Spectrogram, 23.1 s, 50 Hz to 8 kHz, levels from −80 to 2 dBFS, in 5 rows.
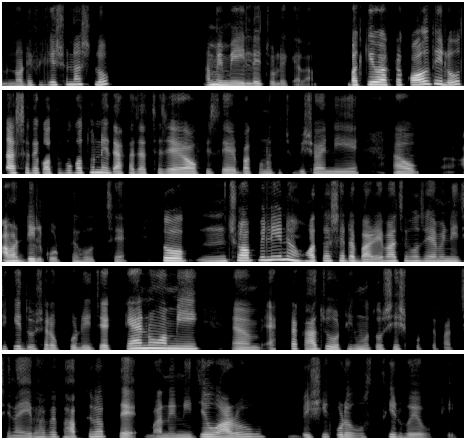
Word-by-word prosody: Notification 200 +6 -6
আসলো। 245 -2 -2 1.0
আমি 220 +1 +7
মেইলে 165 -3 -1
চলে 140 -2 -12
গেলাম। - - -21 0.3
বা 200 - +7
কেউ 240 -1 +8
একটা 225 +1 -4
কল 225 +3 +10
দিলো 240 -8 +3
তার 215 -2 +7
সাথে 205 0 -5
কথোপকথনে 210 +6 -1
দেখা 165 +3 -4
যাচ্ছে 180 +1 -8
যে 175 - +1 0.2
অফিসের 170 -1 -8
বা 165 - -3
কোন 170 0 -13
কিছু 170 - -31
বিষয় 165 0 -7
নিয়ে 150 0 -7 0.5
আও 155 -1 0 0.6
আমার 190 0 +6
ডিল 185 -1 +2
করতে 145 +2 -13
হচ্ছে। 155 0 -16 0.4
তো 240 - +9 0.3
উম 190 +1 -8
সব 240 -1 +7
মিলিয়ে 295 +3 +3
না - - +7
হতাশাটা 215 +3 0
বাড়ে। 155 0 +1
মাঝে, 200 +1 -1
মাঝে 200 0 -6
আমি 195 0 -5
নিজেকেই 205 +3 -8
দোষারোপ 185 -1 -8
করি, 170 -1 -7
যে 170 - +2 0.2
কেন 250 +2 +7 0.2
আমি 230 -2 +5 0.5
এম 170 -1 -3 0.2
একটা 220 +4 -7
কাজও 195 +3 -1
ঠিকমতো 180 -1 -9
শেষ 185 -2 -9
করতে 165 0 -26
পারছি 155 - -22
না। 155 - -11
এভাবে 195 +4 -9
ভাবতে, 175 +5 -6
ভাবতে 225 -6 -3 0.3
মানে 170 0 -9
নিজেও 205 +4 -2
আরো 185 +4 -1 0.6
বেশি 185 +3 -10
করে 200 -1 -3
অস্থির 195 +5 -10
হয়ে 150 0 -6
উঠি। - - -32
190 Hz, 165 wpm, -24 LUFS, 170-215 Hz, 1.0 s, কল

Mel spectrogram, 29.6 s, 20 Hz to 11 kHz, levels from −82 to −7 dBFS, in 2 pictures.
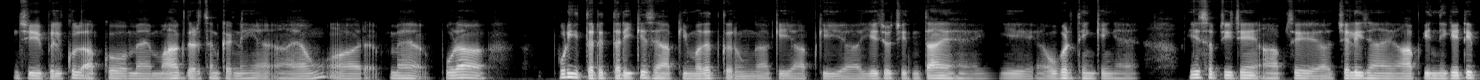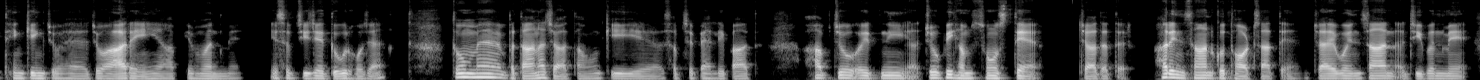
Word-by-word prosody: जी, 105 -1 +2
बिल्कुल 100 +4 0
आपको 100 0 -2
मैं 100 0 -4
मार्गदर्शन 100 0 0
करने 100 0 -3
ही 105 0 -6
य 100 0 -6
आया 95 0 -5
हूँ। 105 +10 -4
और 100 0 -4 0.2
मैं 110 -1 -2 0.3
पूरा 120 +2 +3 0.9
पूरी 145 +1 +5
तरह 110 0 +5
तरीके 105 +3 +3
से 110 -1 -2
आपकी 100 0 -1
मदद 100 +2 0
करूँगा 95 +1 -5
कि 95 0 -3
आपकी 95 0 -6
अ, 95 0 -7
ये 95 +1 0
जो 100 0 -1
चिंताएँ 100 +1 +2
हैं, 100 0 -9 0.2
ये 100 0 -7
ओवरथिंकिंग 100 0 -1
है 100 +1 -11 0.5
ये 130 - +4
सब 130 -2 0
चीज़ें 115 -2 +3
आप 100 0 -3
से 110 - +2 0.2
अ, 95 0 -4
चली 110 -1 +5
जाएँ। 100 -2 -1
आपकी 100 +1 +1
नेगेटिव 110 +3 +3
थिंकिंग 105 0 +1
जो 100 -1 -5
है, 95 -1 -7
जो 95 +1 -3
आ 95 0 +8
रही 95 -2 0
हैं 95 - -5
आपके 95 +1 -8
मन 95 -1 -3
में 100 +1 -12 0.3
ये - - -1
सब 105 -1 -4
चीज़ें 100 -1 +2
दूर 100 +2 +1
हो 95 0 -5
जाएँ। 95 +1 -5 0.7
तो 155 - +4
मैं 150 -3 +4
बताना 100 +1 +4
चाहता 90 -3 -2
हूँ 95 +2 -8
कि 95 -1 -4
सबसे 100 - -7
पहली 95 -1 -5
बात 95 0 -1 0.6
आप 115 -1 +1
जो 115 -2 +1
इतनी 110 0 +1
अ, - - -6
जो 120 -1 +2
भी 130 +4 +5
हम 105 -2 +3
सोचते 105 -1 +4
हैं 90 - -2 0.4
ज़्यादातर - - -1 0.3
हर 145 - +8
इंसान 115 -2 +5
को 100 - +2
थॉट्स 95 0 +2
आते 90 - -1
हैं। 95 +2 -13
चाहे 100 0 +4
वो 105 +1 0
इंसान 100 0 +4 0.2
जीवन 100 +1 -1
में 100 -2 0
100 Hz, 175 wpm, -24 LUFS, 95-110 Hz, 0.9 s, आ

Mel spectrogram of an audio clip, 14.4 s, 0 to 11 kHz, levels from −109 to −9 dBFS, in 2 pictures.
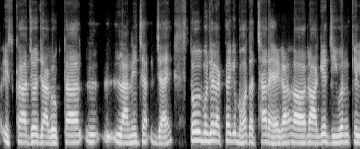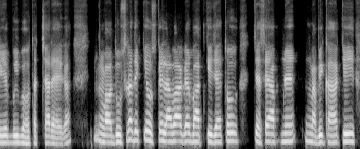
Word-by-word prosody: इसका 160 +2 -1
जो 165 - +3
है 160 - +1
जागरूकता 150 +1 +1 0.2
ल - - -5
ल 265 - -3
लानी 150 +1 +2
चा 160 +2 -3 0.2
जाए, 140 +3 0 0.4
तो 200 +1 +3
मुझे 185 0 +2
लगता 185 0 0
है 185 - +2
कि 180 - 0
बहुत 165 +4 -1
अच्छा 165 +1 0
रहेगा 145 -1 +2 0.2
और 150 0 +2
आगे 150 +3 +2
जीवन 160 +2 0
के 160 - -1
लिए 155 0 +1
भी 155 +1 0
बहुत 140 -3 -2
अच्छा 150 +2 -2
रहेगा। 135 +1 -2 0.8
और 155 - +2
दूसरा 170 +7 +2
देखिए 200 0 -1
उसके 195 0 0
अलावा 180 -1 +4
अगर 180 0 +1
बात 170 0 +1
की 170 - +3
जाए, 165 +1 +1
तो 185 -1 0 0.3
जैसे 175 0 +1
आपने 175 +1 +1 0.5
अभी 155 +2 +1
कहा 155 0 0
कि 175 +2 +1
160 Hz, 170 wpm, -22 LUFS, 150-180 Hz, 0.8 s, अलावा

